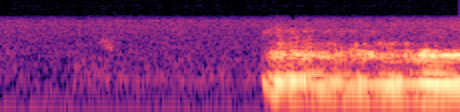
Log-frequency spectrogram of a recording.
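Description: Near silence for about a second. Then a man's voice holds one long, steady, low-pitched hesitation sound that runs on into his speech.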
